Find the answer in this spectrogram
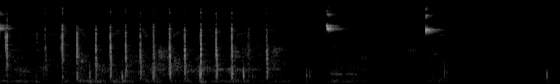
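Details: Young lovebird, about three months old, learning ngekek chatter: a run of dry clicking notes roughly four per second, then a pause and two sharp, high squeaks spaced a second apart.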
